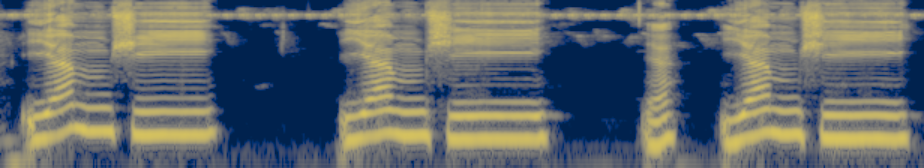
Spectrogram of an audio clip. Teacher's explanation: yam yam syi ini huruf Sya harakat I maka dibaca syi huruf syi dipanjangkan dua harakat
